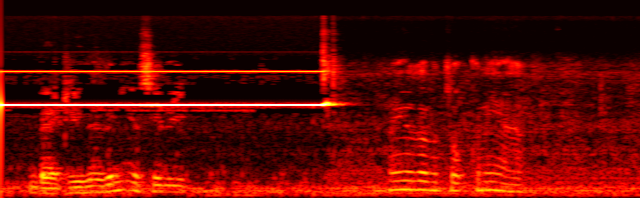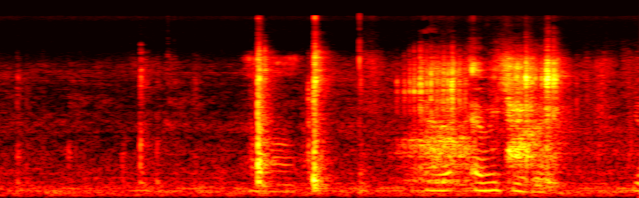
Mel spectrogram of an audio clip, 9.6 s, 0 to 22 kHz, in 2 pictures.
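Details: Infusion pump being repaired after a burst capacitor and burnt circuit traces, powered on showing "Error 8 hardware": steady high electronic beep of about two seconds, then quiet room noise and background talk; hardware error alarm.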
